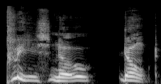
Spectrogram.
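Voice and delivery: high, loud frightened begging; terrified pleading. Acted. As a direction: beg the monster to stop. Man pleads with the monster.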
